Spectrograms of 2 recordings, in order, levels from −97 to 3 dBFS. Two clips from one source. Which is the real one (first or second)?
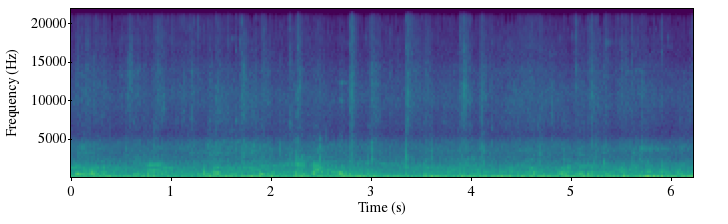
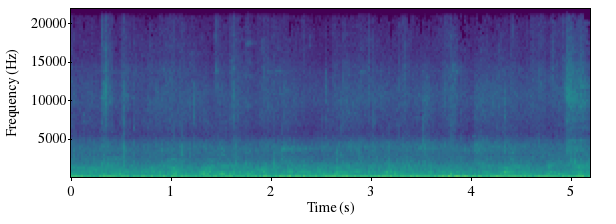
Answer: second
